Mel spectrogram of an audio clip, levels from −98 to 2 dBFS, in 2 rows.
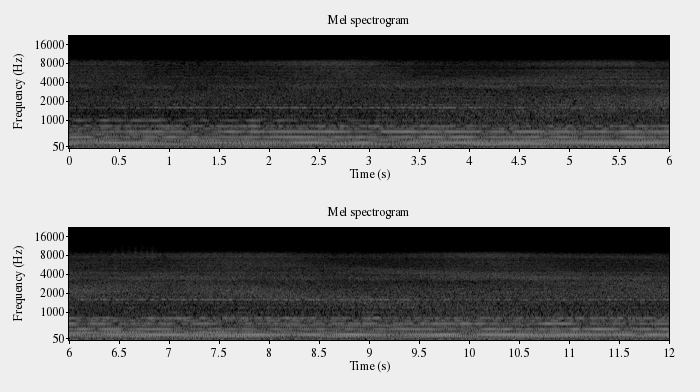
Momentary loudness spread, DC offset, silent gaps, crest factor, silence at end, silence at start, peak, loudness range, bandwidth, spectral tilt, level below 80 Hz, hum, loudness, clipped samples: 3 LU; under 0.1%; none; 14 dB; 0 s; 0 s; -40 dBFS; 2 LU; 16.5 kHz; -5 dB/octave; -74 dBFS; 50 Hz at -75 dBFS; -53 LUFS; under 0.1%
